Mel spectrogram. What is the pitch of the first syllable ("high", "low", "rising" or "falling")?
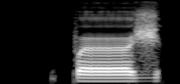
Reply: low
